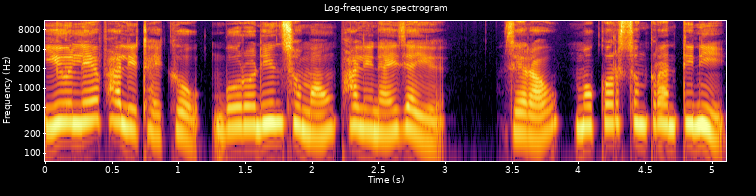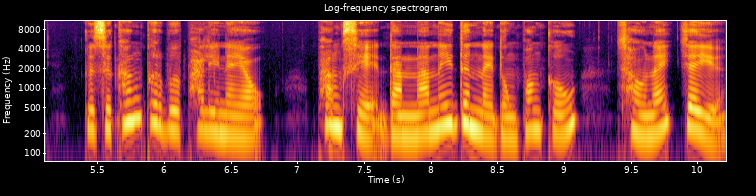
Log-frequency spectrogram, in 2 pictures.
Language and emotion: Bodo, neutral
